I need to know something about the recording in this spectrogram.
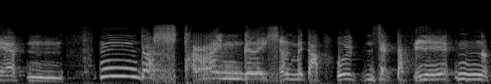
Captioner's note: continues In Mock German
